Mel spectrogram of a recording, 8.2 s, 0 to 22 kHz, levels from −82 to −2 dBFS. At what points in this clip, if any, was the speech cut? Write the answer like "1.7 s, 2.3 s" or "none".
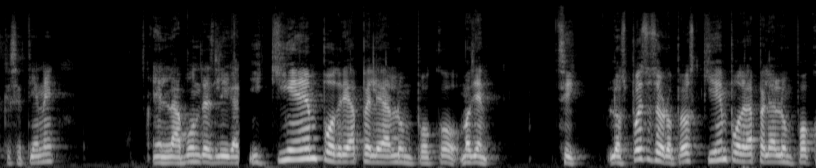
2.4 s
